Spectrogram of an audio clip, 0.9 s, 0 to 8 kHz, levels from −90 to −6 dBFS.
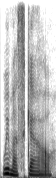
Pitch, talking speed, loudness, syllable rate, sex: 175 Hz, 190 wpm, -17 LUFS, 3.6 syllables/s, female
